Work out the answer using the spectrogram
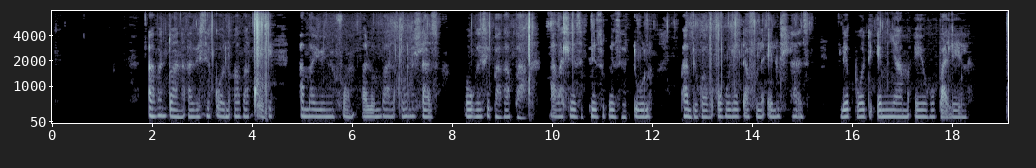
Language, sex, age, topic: North Ndebele, female, 25-35, education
